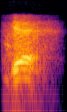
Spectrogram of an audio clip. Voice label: "yeah" gangster; ooh ahh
